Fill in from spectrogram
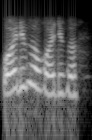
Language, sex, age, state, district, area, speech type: Assamese, female, 18-30, Assam, Dhemaji, rural, conversation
